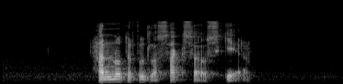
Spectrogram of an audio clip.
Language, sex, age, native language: Icelandic, male, 20-29, Icelandic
